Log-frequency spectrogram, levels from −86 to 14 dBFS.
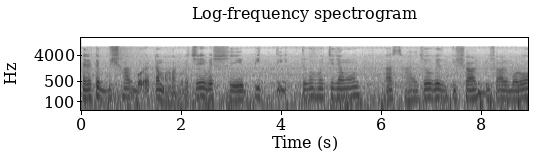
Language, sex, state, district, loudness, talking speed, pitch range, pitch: Bengali, male, West Bengal, Malda, -19 LUFS, 125 wpm, 120-145 Hz, 135 Hz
